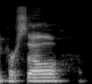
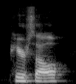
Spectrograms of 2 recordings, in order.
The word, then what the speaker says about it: Pearsall: uh and I do not know how to pronounce any of these names so this is going to get bad but like Ricky Purcell Pearsall Pearsall Pearsall thank you uh it is kind of a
